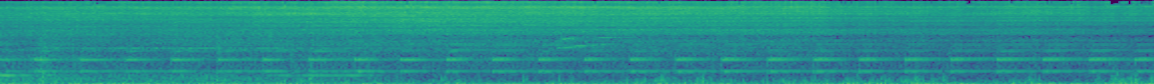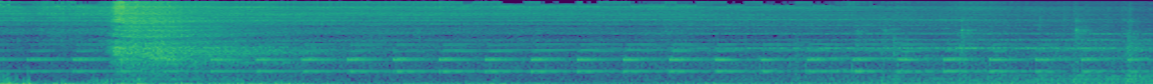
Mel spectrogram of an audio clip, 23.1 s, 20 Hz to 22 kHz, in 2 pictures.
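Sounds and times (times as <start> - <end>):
electric train rumbling: 0.0 - 23.0
burst of hiss: 12.5 - 15.8.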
